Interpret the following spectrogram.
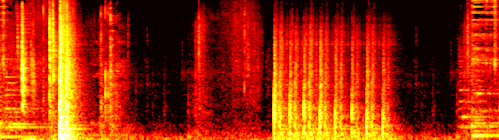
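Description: A front door is shut with a single heavy thunk about a second in. After a quiet pause comes a quick run of light taps lasting under two seconds.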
